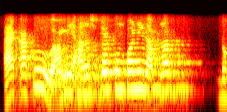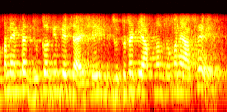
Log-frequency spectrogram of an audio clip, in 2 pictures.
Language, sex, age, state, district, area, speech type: Bengali, male, 18-30, West Bengal, Jalpaiguri, rural, conversation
